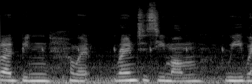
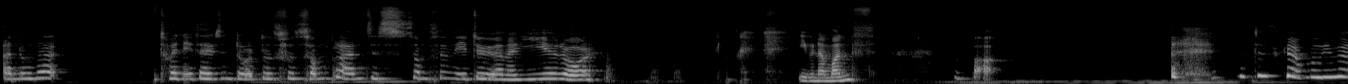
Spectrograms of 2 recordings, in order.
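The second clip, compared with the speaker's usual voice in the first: tearful, pitched-up crying voice; 8 semitones higher, 8 dB quieter than usual. Talking about twenty thousand orders for a brand just made over, speaking while crying. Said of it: "I'm crying again".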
